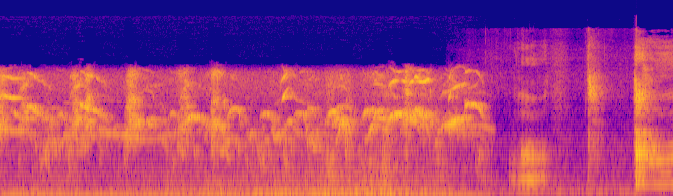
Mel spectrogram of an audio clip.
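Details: A litter of puppies squeaking nonstop, thin high wavering cries in rapid overlapping bursts, then the squeaking stops and a woman's voice and a few knocks follow.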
